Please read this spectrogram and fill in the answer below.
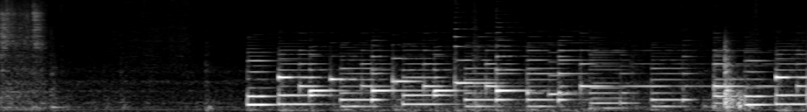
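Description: Piano music begins about two and a half seconds in, after a brief rattle of chopped nuts poured into a steel pot that fades within the first half second. A single knock comes near the end.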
